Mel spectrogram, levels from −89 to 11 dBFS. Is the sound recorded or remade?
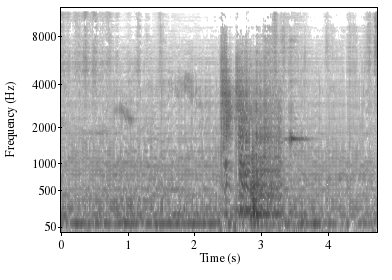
remade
